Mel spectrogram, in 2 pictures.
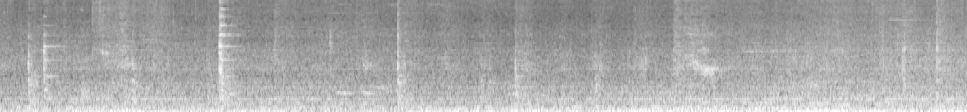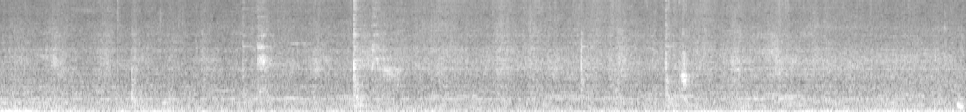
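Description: Ginger and garlic sauté in a pan for a Maharashtrian shevla bhaji with masoor. A low, steady sizzle runs the whole time while a utensil stirs and scrapes with occasional clinks, close and moderately loud with no voices.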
